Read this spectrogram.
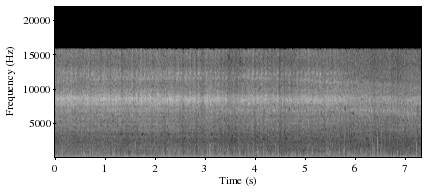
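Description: Wind rumbles against the microphone of a moving vehicle.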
